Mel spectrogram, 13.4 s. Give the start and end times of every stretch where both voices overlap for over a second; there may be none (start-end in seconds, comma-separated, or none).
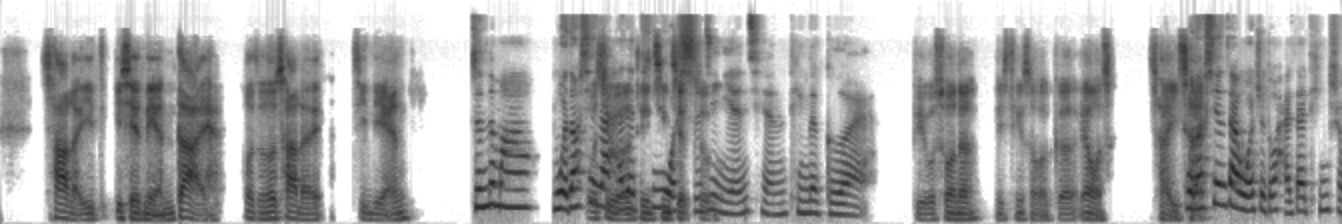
5.8-7.1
